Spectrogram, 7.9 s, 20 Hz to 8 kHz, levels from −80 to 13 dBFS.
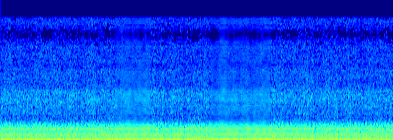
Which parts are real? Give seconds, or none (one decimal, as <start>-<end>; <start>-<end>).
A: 0.0-2.3; 3.0-4.2; 5.4-7.9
